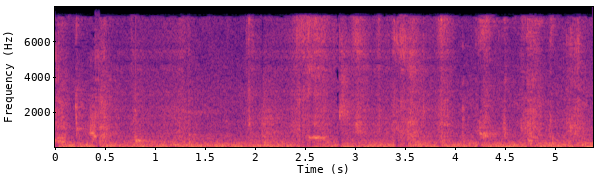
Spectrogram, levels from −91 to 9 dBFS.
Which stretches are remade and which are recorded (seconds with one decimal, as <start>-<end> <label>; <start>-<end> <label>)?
0.0-0.6 recorded; 0.6-1.3 remade; 1.3-1.9 recorded; 1.9-4.0 remade; 4.0-5.4 recorded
